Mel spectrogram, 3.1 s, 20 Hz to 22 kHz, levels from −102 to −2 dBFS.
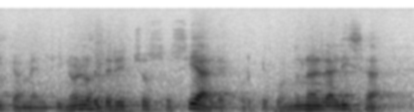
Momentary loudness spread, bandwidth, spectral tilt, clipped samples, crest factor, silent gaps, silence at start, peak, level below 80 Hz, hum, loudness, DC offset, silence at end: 13 LU; 9.4 kHz; -9 dB/octave; under 0.1%; 18 dB; none; 0 s; -2 dBFS; -42 dBFS; none; -19 LUFS; under 0.1%; 0.05 s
